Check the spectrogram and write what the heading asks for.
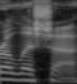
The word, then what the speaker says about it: Alicia: Do you pronounce it Alicia or Alicia?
